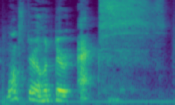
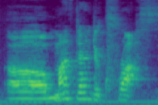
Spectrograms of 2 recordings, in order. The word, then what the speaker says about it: Monster Hunter X: So the next one I got here, Monster Hunter X. Monster Hunter Cross. Yeah, so it's Cross. That's Remember, the technical pronunciation of it. In Japan, it's not X, it's Cross.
